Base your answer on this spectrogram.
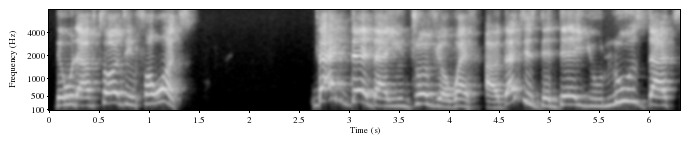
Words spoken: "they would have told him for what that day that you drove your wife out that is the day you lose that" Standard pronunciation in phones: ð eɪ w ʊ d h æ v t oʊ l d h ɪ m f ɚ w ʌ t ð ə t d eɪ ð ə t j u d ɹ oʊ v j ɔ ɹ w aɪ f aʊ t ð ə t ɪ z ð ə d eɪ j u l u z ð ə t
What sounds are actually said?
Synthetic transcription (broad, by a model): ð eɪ w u d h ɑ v t oʊ l d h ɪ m f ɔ w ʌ t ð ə t d eɪ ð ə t j u d ɹ oʊ v j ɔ w aɪ f aʊ t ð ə t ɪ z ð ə d eɪ j u l u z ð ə t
